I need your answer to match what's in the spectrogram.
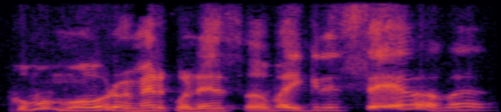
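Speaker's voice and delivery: high, pleading retold cry; re-enacted emotional protest; tearful insistence. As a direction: insist to your mother, mock-tearful. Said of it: "Yo estaba llorando también".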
